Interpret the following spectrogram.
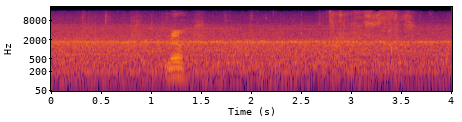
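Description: Steady mechanical hum with a constant high-pitched whine running evenly throughout.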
